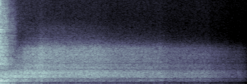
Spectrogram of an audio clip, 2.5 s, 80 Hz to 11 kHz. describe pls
Instrument samples > Percussion
cheapgong fake 1b shorter
A crashgong to be used in metal/rock/jazz music. Shortened version of the namesake soundfile. tags: crashgong gongcrash ride crash China sinocymbal cymbal drum drums crash-gong gong gong-crash brass bronze cymbals Istanbul low-pitched Meinl metal metallic Sabian sinocymbal Sinocymbal smash Soultone Stagg synthetic unnatural Zildjian Zultan
bronze, crash, crash-gong, crashgong, cymbal, cymbals, drum, drums, gong, gong-crash, gongcrash, Istanbul, low-pitched, Meinl, metal, metallic, ride, Sabian, sinocymbal, smash, Soultone, Stagg, synthetic, unnatural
